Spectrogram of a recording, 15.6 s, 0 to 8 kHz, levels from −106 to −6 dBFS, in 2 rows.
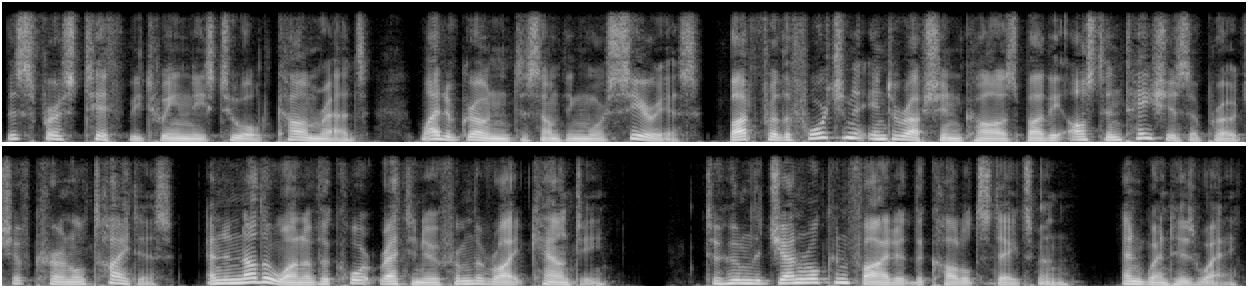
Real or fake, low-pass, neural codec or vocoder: fake; 7.2 kHz; codec, 16 kHz, 4.8 kbps, FACodec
